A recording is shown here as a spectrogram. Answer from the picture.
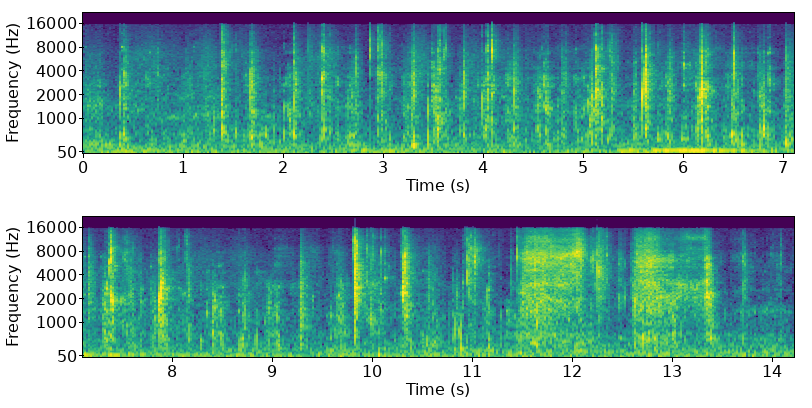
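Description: Close-up chewing of corn-tortilla carne asada tacos: soft, irregular wet mouth clicks and crunches, with louder crunching near the end.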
